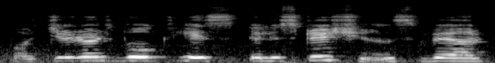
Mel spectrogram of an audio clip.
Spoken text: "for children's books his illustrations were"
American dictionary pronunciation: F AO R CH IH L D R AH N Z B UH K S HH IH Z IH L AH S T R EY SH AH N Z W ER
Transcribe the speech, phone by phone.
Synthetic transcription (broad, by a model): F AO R CH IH L D R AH N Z B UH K HH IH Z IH L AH S T R EY SH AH N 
